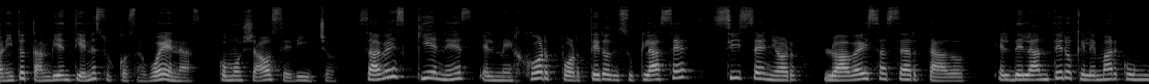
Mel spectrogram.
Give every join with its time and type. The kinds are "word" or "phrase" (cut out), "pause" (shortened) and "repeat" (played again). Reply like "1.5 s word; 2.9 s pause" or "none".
3.5 s pause; 4.7 s pause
